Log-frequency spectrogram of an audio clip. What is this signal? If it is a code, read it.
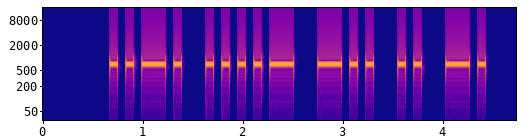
Morse code, heard as a keyed tone, about 15 wpm, 700 Hz. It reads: F4DIN
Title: DXCC-100 Call Signs - 5 Characters - 15wpm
